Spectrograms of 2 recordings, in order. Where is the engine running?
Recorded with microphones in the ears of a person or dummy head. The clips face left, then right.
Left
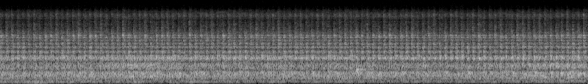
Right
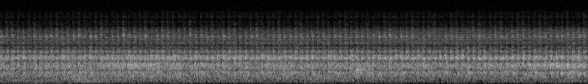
50° left (ahead or behind).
